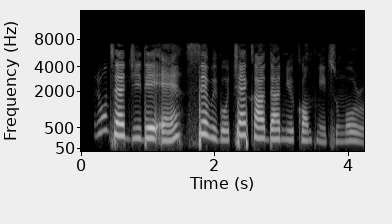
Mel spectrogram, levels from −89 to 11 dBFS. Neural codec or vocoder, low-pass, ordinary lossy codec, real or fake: none; 7.2 kHz; MP3, 48 kbps; real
